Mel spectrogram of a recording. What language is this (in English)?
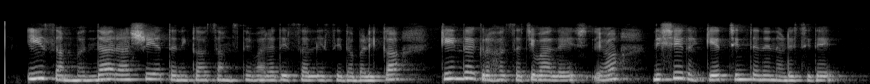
Kannada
